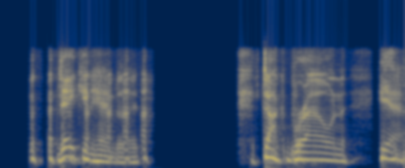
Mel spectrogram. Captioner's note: laugh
